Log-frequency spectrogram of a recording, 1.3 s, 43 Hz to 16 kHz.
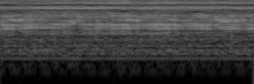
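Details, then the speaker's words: Nebulizer compressor running for a patient with double pneumonia and MRSA who uses medicated nebulized air every 4 hours: continuous steady buzzing motor hum with hissing airflow. "And here I sit on a nebulizer, drinking in the sweet air every 4 hours. The medicated, nebulized air that costs $2,000 a month."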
